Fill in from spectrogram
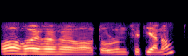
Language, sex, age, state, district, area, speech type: Assamese, male, 18-30, Assam, Lakhimpur, urban, conversation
